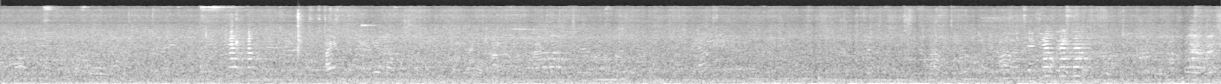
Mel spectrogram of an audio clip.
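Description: Busy outdoor market street ambience: background voices of shoppers and vendors over a steady low traffic rumble, with two short pitched sounds standing out, one about two seconds in and one near the end.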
